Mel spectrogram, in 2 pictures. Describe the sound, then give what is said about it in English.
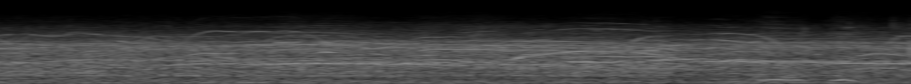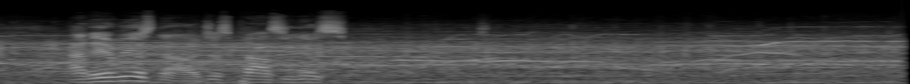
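A large outdoor street crowd, gathered mainly around the Church of Our Lady of Lourdes, cheers steadily as Pope John Paul's motorcade with outriders arrives, swelling midway into a louder burst of shouts and whoops, while a man talks calmly over the noise. “Pope John Paul getting an enthusiastic welcome from the crowd, who have mainly concentrated around the Church of Our Lady of Lourdes, which holds the shrine of the Venerable Matt Talbot.”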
